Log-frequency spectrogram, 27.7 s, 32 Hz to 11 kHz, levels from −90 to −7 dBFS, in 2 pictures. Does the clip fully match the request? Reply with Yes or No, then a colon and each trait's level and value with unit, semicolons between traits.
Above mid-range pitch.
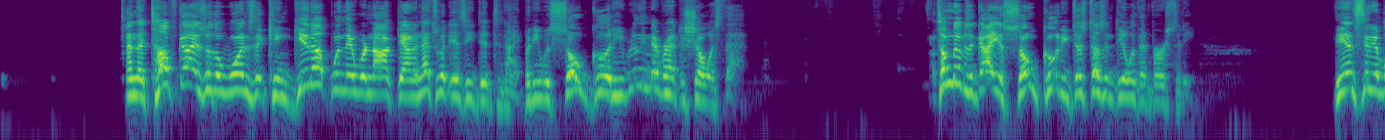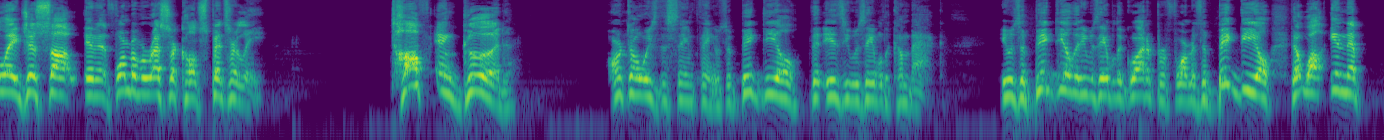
Yes: high, 210 Hz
